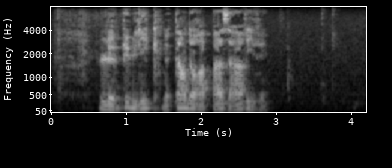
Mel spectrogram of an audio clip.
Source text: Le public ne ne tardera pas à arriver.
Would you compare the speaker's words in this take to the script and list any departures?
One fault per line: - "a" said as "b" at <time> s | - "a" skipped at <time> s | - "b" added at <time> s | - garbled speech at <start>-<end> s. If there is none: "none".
- "ne" skipped at 1.6 s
